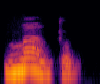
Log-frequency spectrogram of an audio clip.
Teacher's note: manto você não pronuncia o n nem o m nesta posição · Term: dígrafo vocálico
